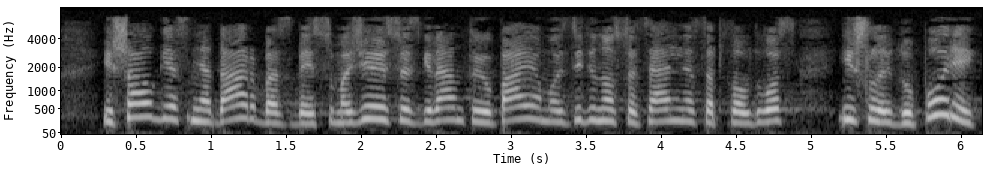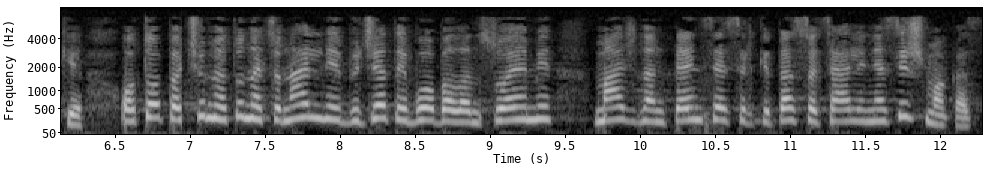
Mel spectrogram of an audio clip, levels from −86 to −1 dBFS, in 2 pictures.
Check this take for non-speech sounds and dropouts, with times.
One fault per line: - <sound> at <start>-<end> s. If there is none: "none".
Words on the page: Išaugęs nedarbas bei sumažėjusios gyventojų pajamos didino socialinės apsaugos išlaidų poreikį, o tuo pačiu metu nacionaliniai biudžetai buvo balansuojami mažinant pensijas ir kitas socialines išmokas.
none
